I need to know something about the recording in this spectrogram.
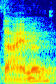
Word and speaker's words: Dimon: let's get to it is his last name pronounced Diamond because that's awesome yeah it is actually he was born to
